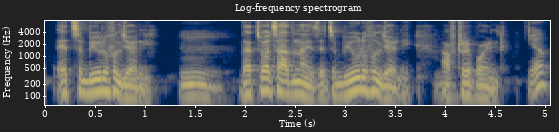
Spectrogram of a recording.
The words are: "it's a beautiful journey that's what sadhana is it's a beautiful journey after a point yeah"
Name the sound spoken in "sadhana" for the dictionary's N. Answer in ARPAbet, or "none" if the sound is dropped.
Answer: none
